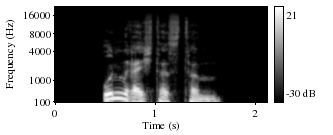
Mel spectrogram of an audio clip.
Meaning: strong dative masculine/neuter singular superlative degree of unrecht
- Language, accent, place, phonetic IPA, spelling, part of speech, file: German, Germany, Berlin, [ˈʊnˌʁɛçtəstəm], unrechtestem, adjective, De-unrechtestem.ogg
